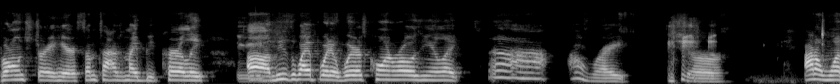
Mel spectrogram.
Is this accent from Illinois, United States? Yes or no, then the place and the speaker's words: no; Atlanta, Georgia, United States; Yeah, and, I grew up in Atlanta. I couldn't help it.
